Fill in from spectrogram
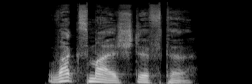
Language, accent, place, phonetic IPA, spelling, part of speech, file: German, Germany, Berlin, [ˈvaksmaːlʃtɪftə], Wachsmalstifte, noun, De-Wachsmalstifte.ogg
- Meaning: nominative/accusative/genitive plural of Wachsmalstift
